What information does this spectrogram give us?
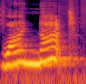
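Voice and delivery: high, loud cheering cry. Acted. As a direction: cheer it out loud to coax him down. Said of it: "cried the Ruse with a super loud cheer".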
